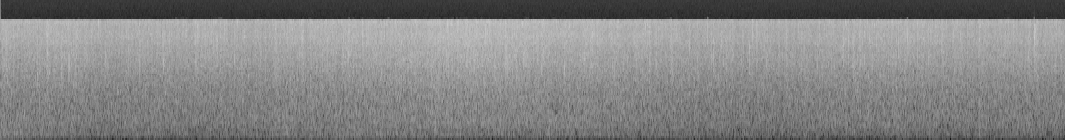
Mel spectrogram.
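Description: Heavy rain falling, a steady dense hiss with faint scattered drop ticks.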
